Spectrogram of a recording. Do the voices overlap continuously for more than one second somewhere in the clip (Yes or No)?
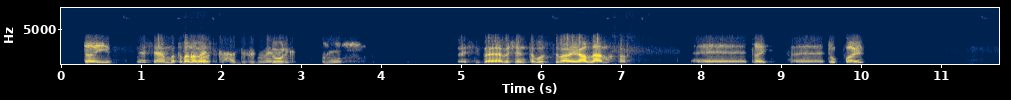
No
